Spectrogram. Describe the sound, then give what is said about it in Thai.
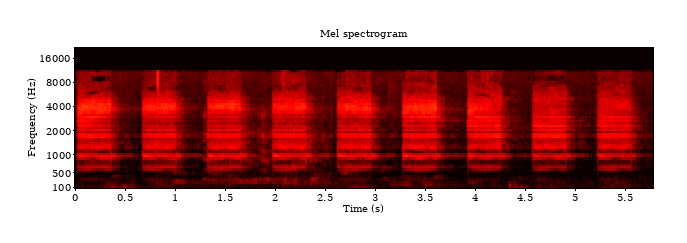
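An alarm clock rings in many regular bursts of loud electronic beeping. The bursts are evenly spaced, short and steady in a clear on-off rhythm, with no voices. “อันนี้เป็นนาฬิกาปลุกผมจริงๆนะครับและเสียงนี้จริงๆเพราะว่าผมต้องไปโรงพยาบาลถึงโรงพยาบาล 7:00 น.เพื่อไปผ่าตัดดังนั้นพอ 6:00 น.เนี่ยเสียงมันจะมาแล้วไม่ยอมหยุดอีกละ”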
